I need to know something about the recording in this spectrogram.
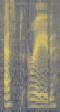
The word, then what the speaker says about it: Esprade: Game Boy says the pronunciation of Esprade is in the attract mode. If I recall correctly, it's Espade. It is.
